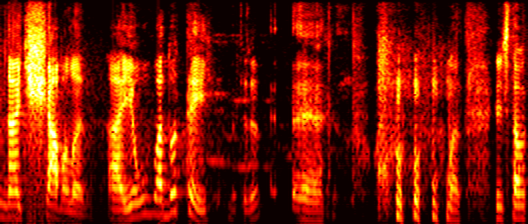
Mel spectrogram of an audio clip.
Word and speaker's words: Shyamalan: porque é Marcelo que está dizendo, que é Shyamalan. Eu jamais falei Shyamalan como Shyamalan na minha vida, mas agradeço. Eu não sei se está correto. Mas nos trailers eles falam M. Night Shyamalan.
